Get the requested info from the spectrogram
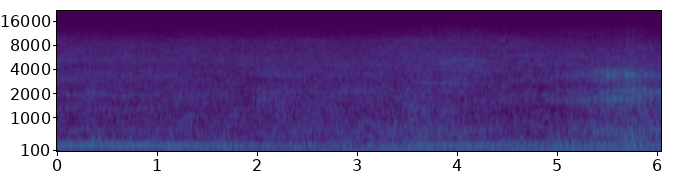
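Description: Neato robot vacuum running steadily, its motor and brushes giving a constant hum with a hiss over it.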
